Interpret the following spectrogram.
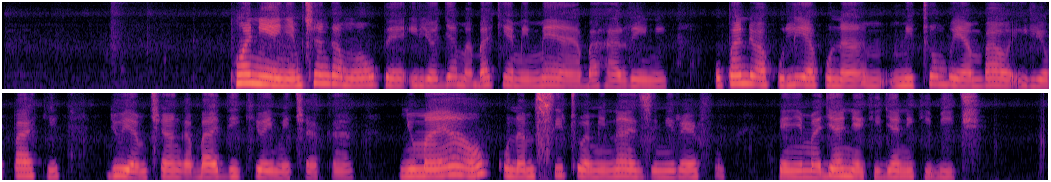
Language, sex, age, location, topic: Swahili, female, 25-35, Mombasa, government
